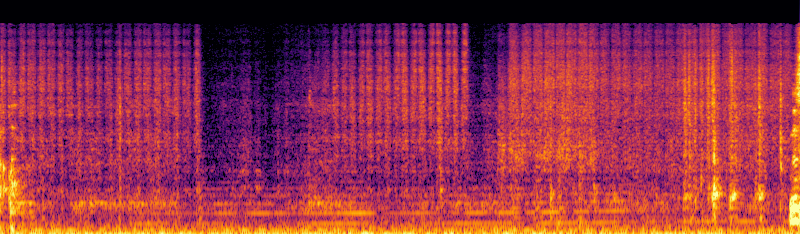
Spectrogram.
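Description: Cloth rubbing and buffing over a plastic armor bracer's silver wax and graphite finish, a steady scuffing that runs on with the strokes.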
